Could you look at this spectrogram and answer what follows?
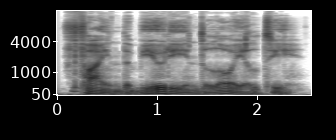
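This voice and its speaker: A man playing a seductive male vampire master in an ASMR roleplay, speaking in a formal, florid, coaxing way with a gravelly, husky voice. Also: extremely low pitch, animated, slow pace, darkish tone, no echo, studio quality, full character voice. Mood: coaxing, tender. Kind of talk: ASMR roleplay, scripted monologue.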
